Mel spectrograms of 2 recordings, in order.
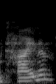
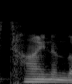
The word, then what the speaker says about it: Tynion: It was written by James Tynion IV art by Robson Rocha. – Oh, you mean Tynan? – James Tynan the Fourth.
